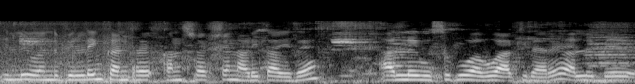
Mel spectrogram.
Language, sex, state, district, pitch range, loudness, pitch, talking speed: Kannada, female, Karnataka, Raichur, 185-210 Hz, -14 LUFS, 200 Hz, 115 wpm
